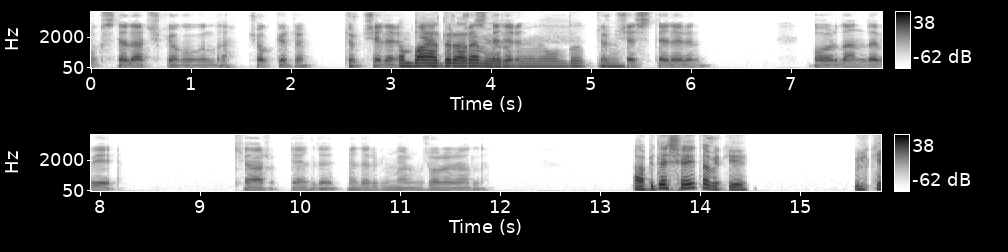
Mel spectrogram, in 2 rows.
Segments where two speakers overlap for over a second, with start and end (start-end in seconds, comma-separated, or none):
3.1-4.4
